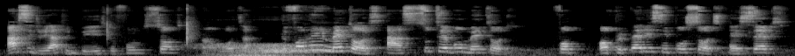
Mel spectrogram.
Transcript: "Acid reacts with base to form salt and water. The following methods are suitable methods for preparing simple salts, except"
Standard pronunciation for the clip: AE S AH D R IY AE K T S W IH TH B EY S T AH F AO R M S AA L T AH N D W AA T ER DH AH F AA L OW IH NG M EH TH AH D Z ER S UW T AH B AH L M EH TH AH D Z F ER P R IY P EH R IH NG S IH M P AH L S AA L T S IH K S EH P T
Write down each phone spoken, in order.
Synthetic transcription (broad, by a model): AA S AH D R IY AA T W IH B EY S T AH F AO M S AA T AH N W AA T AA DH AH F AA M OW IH M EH T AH D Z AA S UW T AH B AH L M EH T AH D F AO P R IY P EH R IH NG S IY M P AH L S AA T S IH K S EH P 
